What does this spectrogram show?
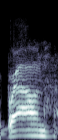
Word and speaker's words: Braun: Brown and then uh Braun or brown uh the other one they spell it b-r-a-u-n so it's still differently but they pronounce it as brown you know he's out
